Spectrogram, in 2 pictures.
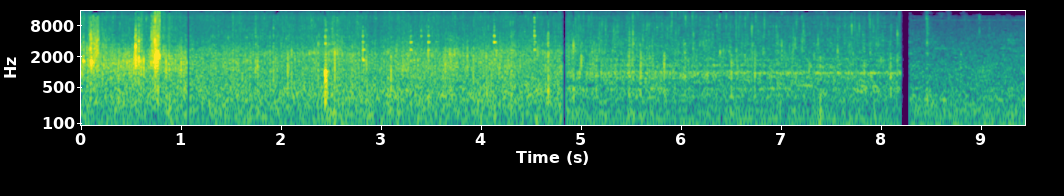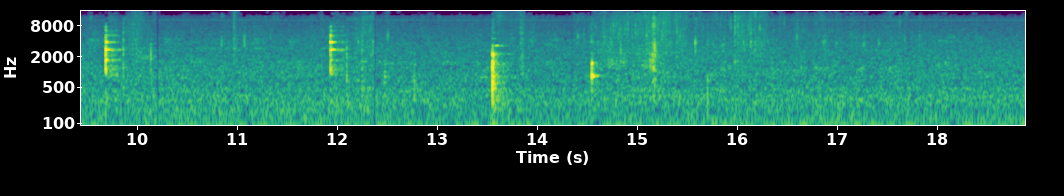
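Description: Pasta and cabbage simmering in a frying pan, a steady bubbling sizzle for about the first eight seconds. After an abrupt cut it is quieter, with a few sharp clinks on a ceramic plate as the food is served out of the pan.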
